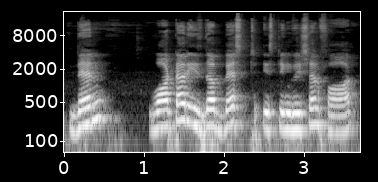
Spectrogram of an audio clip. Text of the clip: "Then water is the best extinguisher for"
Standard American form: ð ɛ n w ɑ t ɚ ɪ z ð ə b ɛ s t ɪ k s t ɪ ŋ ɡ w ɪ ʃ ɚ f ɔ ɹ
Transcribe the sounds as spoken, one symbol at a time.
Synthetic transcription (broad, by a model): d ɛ n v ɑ t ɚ ɪ z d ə b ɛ s t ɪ s t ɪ ŋ ɡ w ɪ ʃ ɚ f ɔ ɹ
